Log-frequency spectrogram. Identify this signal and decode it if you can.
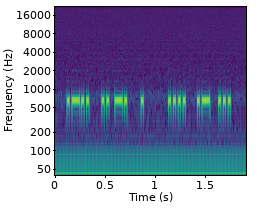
Morse code, heard as a keyed tone, about 53 wpm, spaced as for 44 wpm, 660 Hz. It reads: LINE HAS
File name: archived / CRSnet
